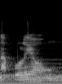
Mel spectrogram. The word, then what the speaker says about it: Napoleon: Ini di negara Prancis ya, Napoleon ya, bacanya Napoleon ya, Bonaparte ya.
